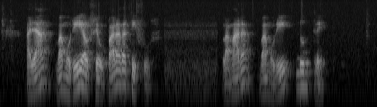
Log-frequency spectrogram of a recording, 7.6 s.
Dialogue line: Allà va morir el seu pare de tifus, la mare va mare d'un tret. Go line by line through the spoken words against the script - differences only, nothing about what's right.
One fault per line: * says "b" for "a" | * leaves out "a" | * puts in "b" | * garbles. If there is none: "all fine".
* says "morir" for "mare"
